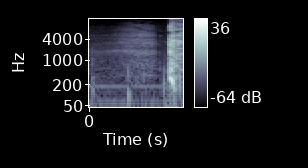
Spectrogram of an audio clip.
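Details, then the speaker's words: Adult man speaking: faint breathy noise, then one loud harsh cough burst at the end, a single cough during talking; he calls it a coughing fit of unknown cause. "So sorry, I had a coughing fit there. I don't know where that came from."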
